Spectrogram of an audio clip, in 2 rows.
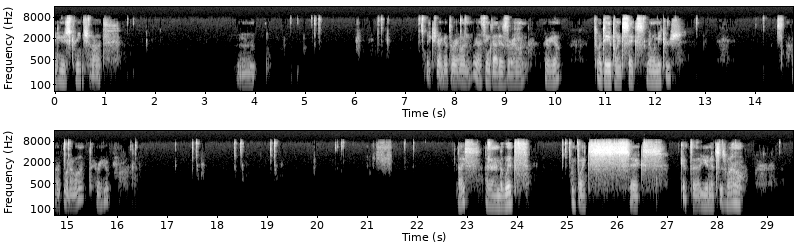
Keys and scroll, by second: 0.7 space, 1.2 space, 4.4 space, 8.2 space, 12.0 super+c, 12.3 super+Tab, 13.8 super+Tab, 16.0 d, 20.1 super+v, 21.4 Return, 22.9 super+Tab, 27.1 super+c, 27.7 super+Tab.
